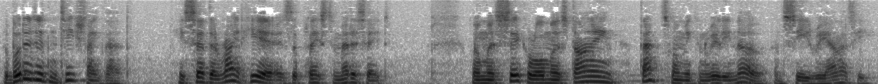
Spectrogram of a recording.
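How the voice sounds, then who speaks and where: Measured man reading teachings, lively intonation. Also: medium pitch, husky. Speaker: Buddhist monk reading recorded teachings. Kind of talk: audiobook reading of a Dhamma talk.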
